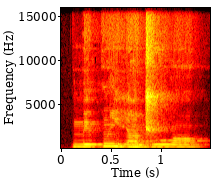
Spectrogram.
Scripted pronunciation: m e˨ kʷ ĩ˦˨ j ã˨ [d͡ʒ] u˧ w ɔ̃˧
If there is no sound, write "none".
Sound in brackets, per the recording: d͡ʒ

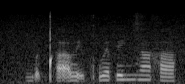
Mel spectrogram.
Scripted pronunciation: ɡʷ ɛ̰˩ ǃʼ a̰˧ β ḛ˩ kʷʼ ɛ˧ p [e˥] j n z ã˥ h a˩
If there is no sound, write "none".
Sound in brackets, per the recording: e˥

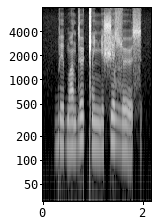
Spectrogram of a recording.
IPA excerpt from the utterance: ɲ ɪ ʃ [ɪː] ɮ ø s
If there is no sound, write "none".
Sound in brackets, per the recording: ɪ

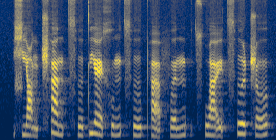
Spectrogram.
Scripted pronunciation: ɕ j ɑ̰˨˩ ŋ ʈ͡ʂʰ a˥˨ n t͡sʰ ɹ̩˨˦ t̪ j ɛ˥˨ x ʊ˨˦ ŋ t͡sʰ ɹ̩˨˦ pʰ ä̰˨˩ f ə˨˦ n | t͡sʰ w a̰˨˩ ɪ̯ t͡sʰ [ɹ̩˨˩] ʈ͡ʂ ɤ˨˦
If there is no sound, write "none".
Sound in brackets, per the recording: ɹ̩˦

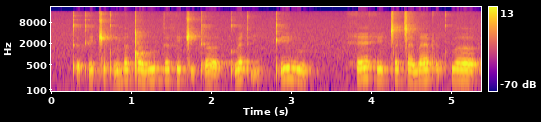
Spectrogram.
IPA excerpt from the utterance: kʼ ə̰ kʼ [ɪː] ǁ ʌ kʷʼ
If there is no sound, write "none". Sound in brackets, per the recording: ɪː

